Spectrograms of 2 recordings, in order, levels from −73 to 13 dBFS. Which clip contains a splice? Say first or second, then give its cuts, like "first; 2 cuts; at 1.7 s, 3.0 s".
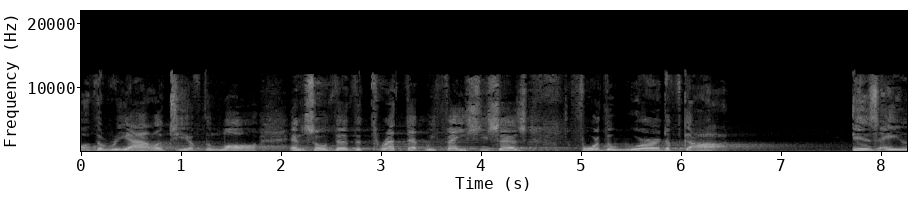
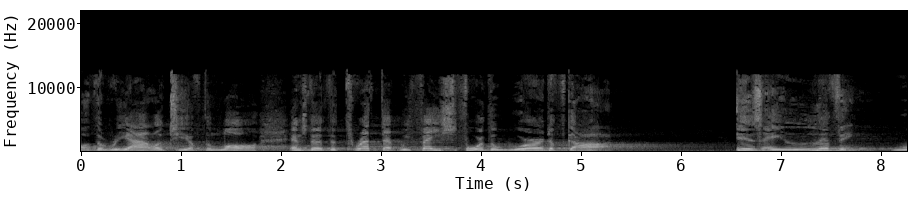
second; 2 cuts; at 2.2 s, 3.7 s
